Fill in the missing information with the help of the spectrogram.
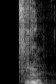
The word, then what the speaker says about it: through: Euh, je crois que tu es spécialiste, elle raconte de, de de l'anglais, tu peux nous éclairer True. True. Ok, donc true. True, comme, euh, comme le The Last of Us, quoi.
